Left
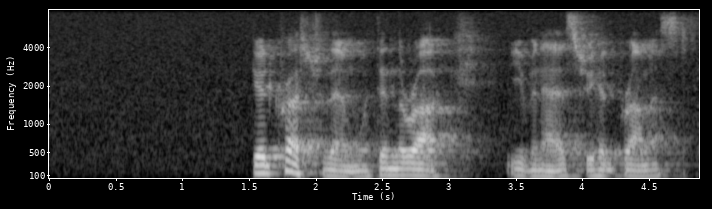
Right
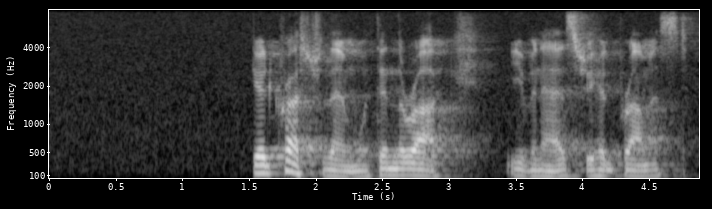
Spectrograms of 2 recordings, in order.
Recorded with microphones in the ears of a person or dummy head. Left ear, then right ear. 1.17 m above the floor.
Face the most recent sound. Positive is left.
turn(degrees=-15)  # may be behind; listen again after turning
